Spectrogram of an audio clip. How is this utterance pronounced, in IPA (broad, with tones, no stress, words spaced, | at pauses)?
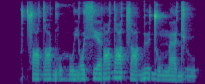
t͡so˨dˤy˨ ɡu˨ɦu˨jo˦sʲæ˦ ɾø˦dˤø˦t͡sɑ˨ ɠy˦du˨ mæ˨dʲu˨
